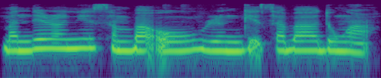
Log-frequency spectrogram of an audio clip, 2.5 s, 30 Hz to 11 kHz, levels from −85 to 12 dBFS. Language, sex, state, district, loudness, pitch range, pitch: Garo, female, Meghalaya, West Garo Hills, -13 LUFS, 240-260 Hz, 245 Hz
